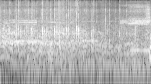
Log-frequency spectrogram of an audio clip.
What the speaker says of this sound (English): I'd like to request all the participants to give a big applause for the students of Arunachal Pradesh, Tripura and other students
